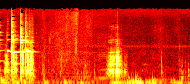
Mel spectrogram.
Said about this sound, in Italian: il gatto è particolarmente eccitato e quindi ha rovesciato anche la, la birra di nuovo.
